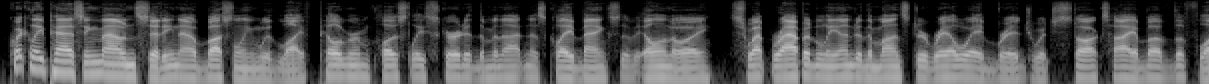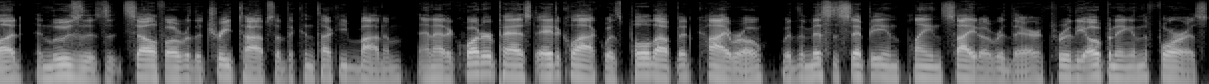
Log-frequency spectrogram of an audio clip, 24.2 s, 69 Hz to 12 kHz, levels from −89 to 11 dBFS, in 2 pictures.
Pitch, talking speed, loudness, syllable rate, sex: 100 Hz, 165 wpm, -22 LUFS, 4.6 syllables/s, male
